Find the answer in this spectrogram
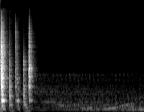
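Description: Electronic drum and bass intro: a sharp hit with a quick stuttered run of repeats in the first half second, then a quiet gap holding a low, slowly rising synth tone.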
